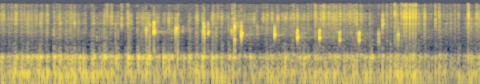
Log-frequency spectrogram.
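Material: Metal mesh.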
